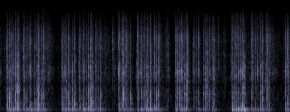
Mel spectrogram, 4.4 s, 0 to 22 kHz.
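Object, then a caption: Corrugated cardboard packaging insert. Fingertips tap quickly on a hollow, pleated brown corrugated cardboard packaging insert. Bursts of dense, crackly tapping arrive in separate clusters, each with a low hollow thump near 100 Hz under bright, papery clicks.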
